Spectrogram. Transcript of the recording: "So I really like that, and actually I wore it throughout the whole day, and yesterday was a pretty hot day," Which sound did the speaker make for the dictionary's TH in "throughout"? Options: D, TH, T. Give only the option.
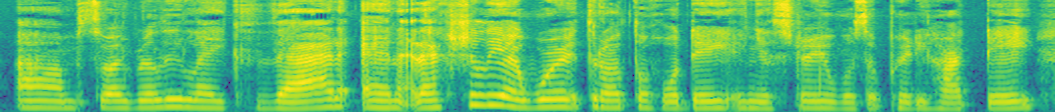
TH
